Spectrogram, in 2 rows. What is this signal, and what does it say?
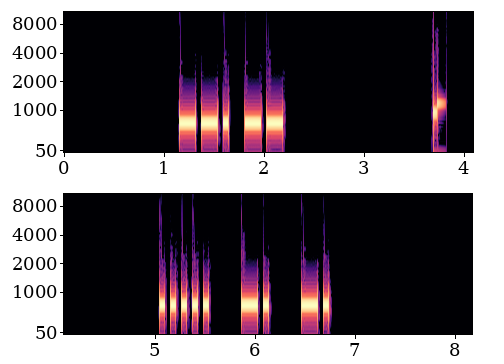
Morse code, heard as a keyed tone, about 22 wpm, spaced as for 18 wpm, 690 Hz. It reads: GM 5NN
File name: Top 20 QSO Elements - 2x Character Spacing - 22wpm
